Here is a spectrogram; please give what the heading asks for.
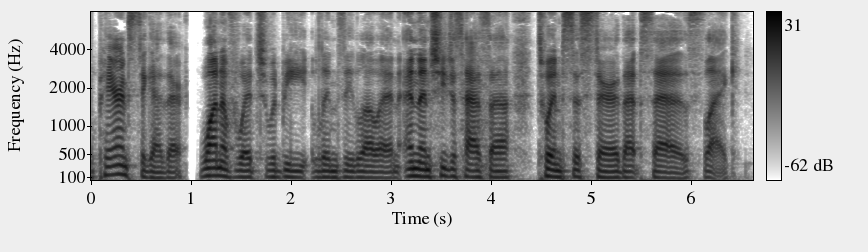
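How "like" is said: ordinary talk, nothing marked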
